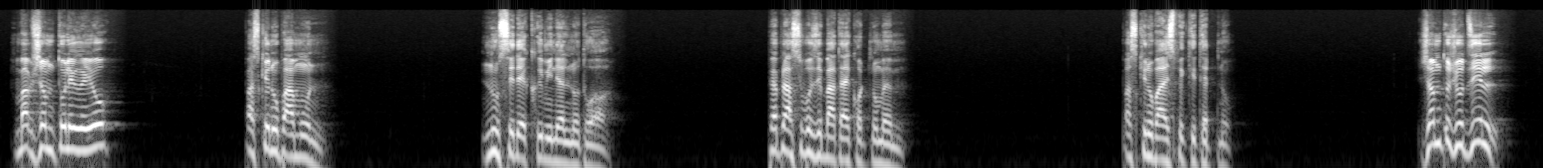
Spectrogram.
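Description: A man speaks calmly into a close microphone, in short phrases with pauses.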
